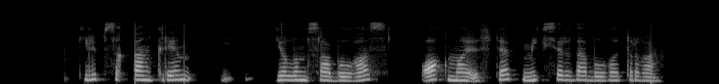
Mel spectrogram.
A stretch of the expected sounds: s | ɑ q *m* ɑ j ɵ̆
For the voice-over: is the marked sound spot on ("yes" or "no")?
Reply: yes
